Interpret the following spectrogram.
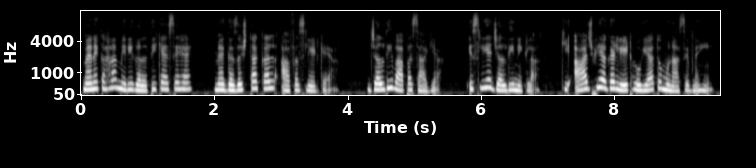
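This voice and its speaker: A woman narrating a romance novel aloud in the first person, in an even, calm storytelling voice. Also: fairly high pitch, gravelly, dry recording.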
